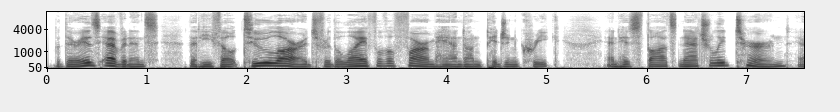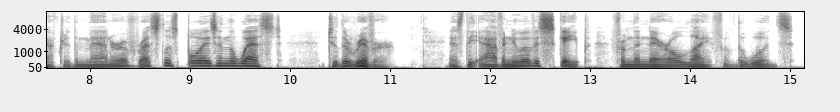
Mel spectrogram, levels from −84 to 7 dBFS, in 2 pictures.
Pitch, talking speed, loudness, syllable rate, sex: 115 Hz, 185 wpm, -20 LUFS, 5.1 syllables/s, male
